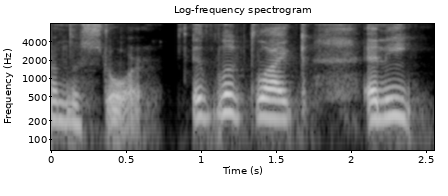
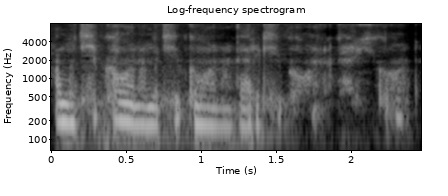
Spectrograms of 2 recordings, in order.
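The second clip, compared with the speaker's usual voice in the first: whispering to self; 3 semitones lower, 12 dB quieter, much faster than usual. Real, not acted. Teller urging herself to keep telling the dream, in a fading whisper. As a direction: whisper that fades away to almost nothing.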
